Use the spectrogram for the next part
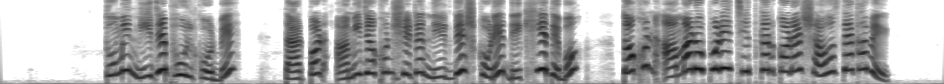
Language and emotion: Bengali, disgusted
